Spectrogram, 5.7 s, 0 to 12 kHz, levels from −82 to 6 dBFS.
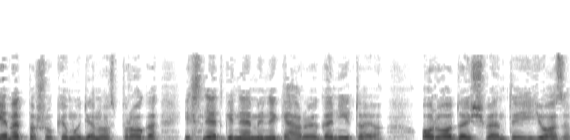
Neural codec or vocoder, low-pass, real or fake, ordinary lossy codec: none; 7.2 kHz; real; MP3, 32 kbps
